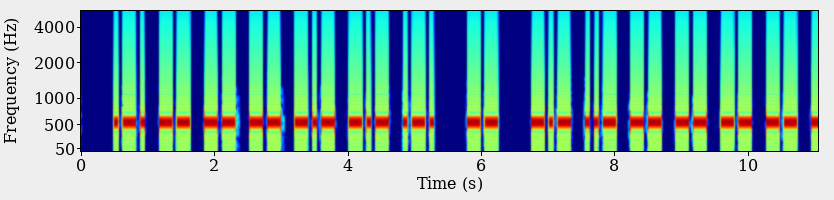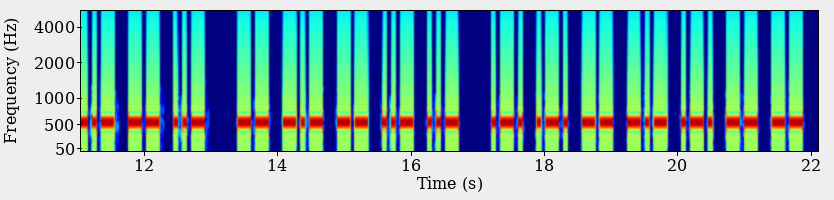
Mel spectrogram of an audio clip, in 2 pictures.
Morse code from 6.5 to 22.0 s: KUMMMMKMU MKMUU RRMKRMM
